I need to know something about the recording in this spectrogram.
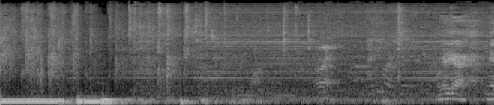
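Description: Live rock band: a loud, low bass note rings out with drum hits for about the first second and a half, then the band drops to a much quieter level with only scattered guitar notes.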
